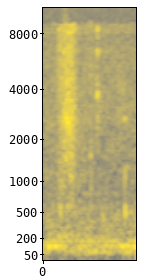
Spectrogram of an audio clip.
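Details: Tracheoesophageal voice in a man after total laryngectomy, speaking through a one-way voice prosthesis between airway and oesophagus by blocking his stoma so air vibrates the throat tissues.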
